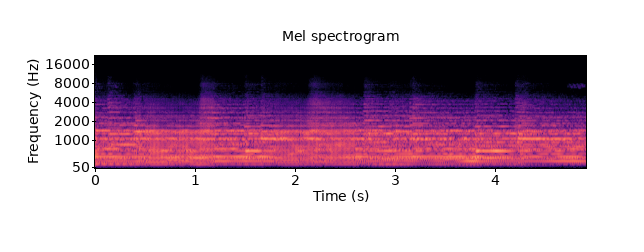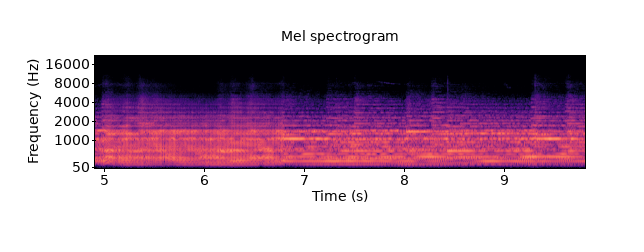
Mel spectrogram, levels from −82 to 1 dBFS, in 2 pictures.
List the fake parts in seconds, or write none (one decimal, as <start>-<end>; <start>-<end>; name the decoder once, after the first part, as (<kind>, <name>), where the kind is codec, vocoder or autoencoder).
0.5-1.2 (vocoder, Vocos); 1.8-2.6; 5.0-6.8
